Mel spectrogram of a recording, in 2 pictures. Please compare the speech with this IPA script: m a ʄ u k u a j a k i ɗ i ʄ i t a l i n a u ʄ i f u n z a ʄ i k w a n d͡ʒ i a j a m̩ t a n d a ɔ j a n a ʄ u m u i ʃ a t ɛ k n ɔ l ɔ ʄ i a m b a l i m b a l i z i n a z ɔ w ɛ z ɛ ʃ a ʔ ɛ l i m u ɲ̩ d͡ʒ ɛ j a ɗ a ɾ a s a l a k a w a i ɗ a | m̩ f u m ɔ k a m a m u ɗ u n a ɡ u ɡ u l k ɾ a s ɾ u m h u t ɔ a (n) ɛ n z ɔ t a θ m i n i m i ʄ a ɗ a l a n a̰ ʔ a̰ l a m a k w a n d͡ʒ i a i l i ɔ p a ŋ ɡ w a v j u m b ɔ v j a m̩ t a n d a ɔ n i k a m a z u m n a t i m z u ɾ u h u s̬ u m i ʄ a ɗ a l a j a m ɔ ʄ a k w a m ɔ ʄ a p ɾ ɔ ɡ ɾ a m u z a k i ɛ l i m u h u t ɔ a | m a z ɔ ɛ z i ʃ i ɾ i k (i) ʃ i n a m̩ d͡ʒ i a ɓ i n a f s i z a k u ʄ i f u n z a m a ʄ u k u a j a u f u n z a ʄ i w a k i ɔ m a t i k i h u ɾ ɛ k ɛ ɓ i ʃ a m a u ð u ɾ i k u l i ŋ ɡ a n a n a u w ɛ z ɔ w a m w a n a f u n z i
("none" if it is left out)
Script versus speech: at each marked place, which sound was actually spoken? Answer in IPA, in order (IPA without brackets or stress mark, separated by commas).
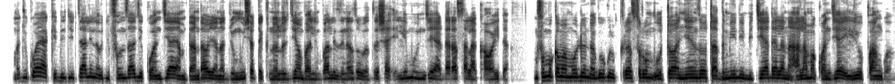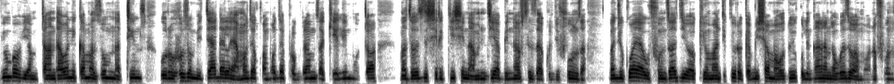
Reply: ɲ, i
